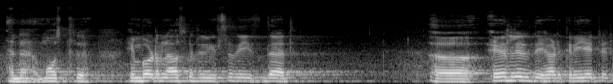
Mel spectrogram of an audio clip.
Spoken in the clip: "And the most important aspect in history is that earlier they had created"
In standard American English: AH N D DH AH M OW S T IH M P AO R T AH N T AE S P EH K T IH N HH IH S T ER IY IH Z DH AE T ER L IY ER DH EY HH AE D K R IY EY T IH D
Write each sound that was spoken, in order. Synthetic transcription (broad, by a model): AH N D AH M OW S T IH M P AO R T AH N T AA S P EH T IH N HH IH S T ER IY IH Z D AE T ER L IY ER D EY HH AE D K R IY EY T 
